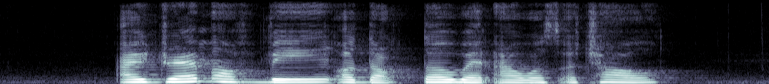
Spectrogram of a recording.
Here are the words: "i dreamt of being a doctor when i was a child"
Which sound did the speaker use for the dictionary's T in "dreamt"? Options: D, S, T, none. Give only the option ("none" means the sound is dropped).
none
